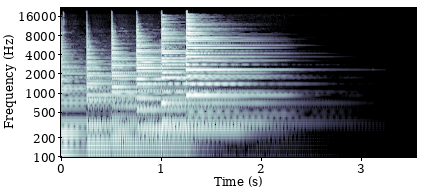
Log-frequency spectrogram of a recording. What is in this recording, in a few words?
Eb 9th Suspended 4th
